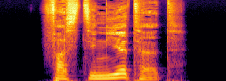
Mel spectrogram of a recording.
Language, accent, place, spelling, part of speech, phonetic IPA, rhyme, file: German, Germany, Berlin, fasziniertet, verb, [fast͡siˈniːɐ̯tət], -iːɐ̯tət, De-fasziniertet.ogg
- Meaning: inflection of faszinieren: 1. second-person plural preterite 2. second-person plural subjunctive II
